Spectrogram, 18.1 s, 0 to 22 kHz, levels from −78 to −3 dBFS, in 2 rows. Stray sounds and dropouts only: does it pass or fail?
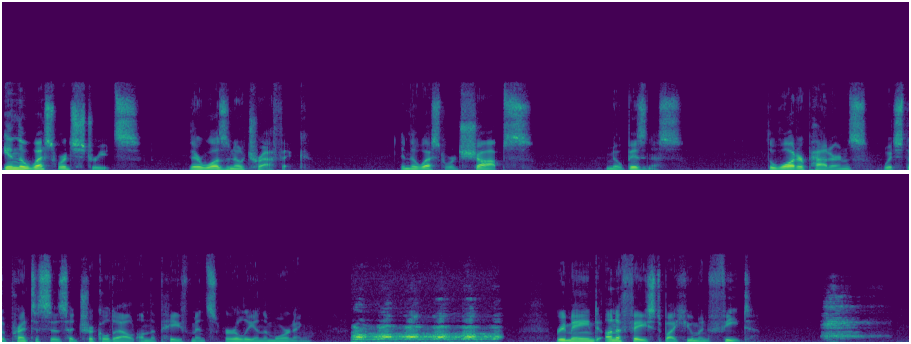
fail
